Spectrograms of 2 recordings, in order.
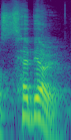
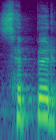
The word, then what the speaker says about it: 새별: 저 는 여기 에 " 세별 " 이라 고 썼 지만 , 북한 방송 에서 는 " 새별 " 이라 고 발음 합니다 .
